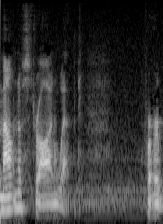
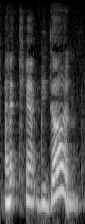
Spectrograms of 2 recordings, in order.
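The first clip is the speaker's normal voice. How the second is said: high, loud sob; a girl weeping at the wheel; sobbing girl; 13 semitones higher, 6 dB louder than usual. A narrator's reading. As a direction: sob it out hopelessly. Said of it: "she sobbed".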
